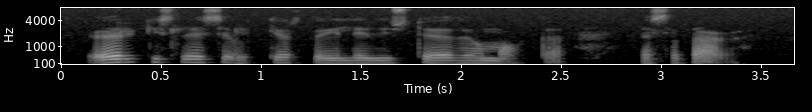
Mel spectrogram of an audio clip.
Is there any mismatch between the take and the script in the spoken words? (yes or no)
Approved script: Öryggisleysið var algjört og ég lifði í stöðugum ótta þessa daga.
yes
